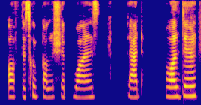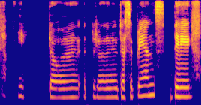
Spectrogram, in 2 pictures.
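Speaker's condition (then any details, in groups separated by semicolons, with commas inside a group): Stutter; stutter diagnosed at age 5, increased with age, about 20 speech therapists in childhood, paid for cure scam; ongoing speech therapy, goals self-acceptance and disclosure, work accommodation to type in meeting chat, read aloud by others; not mild stutter, speaks short remarks, types longer ones, bad days block even two sentences; blocks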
